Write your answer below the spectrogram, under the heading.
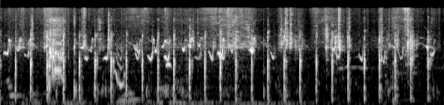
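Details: Francolin chicks, known locally as teetar, give brief high peeps over a fast, steady run of dry clicks, roughly two per second.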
